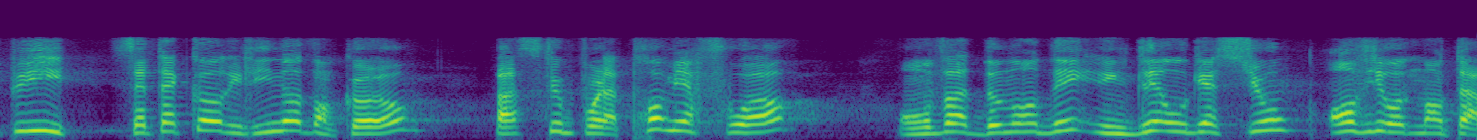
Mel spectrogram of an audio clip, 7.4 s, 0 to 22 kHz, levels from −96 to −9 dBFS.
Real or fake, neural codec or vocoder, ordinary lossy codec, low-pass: fake; codec, 16 kHz, 0.8 kbps, ZipCodec; none; 7.2 kHz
